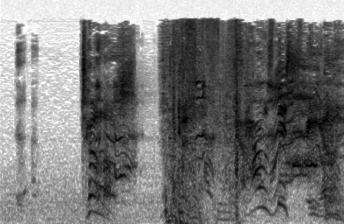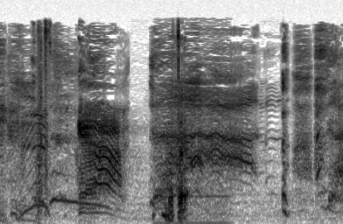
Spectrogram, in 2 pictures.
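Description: A man speaks in a mocking, playful tone.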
